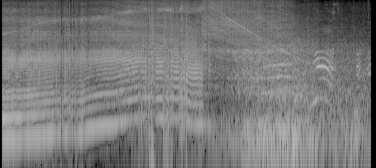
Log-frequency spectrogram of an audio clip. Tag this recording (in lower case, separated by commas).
medium engine (mid frequency), vehicle, revving, car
